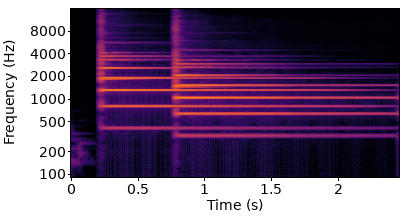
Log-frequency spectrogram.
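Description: Two-tone doorbell chime ringing ding-dong: two struck notes about half a second apart, the second lower, each left to ring and slowly fade.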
